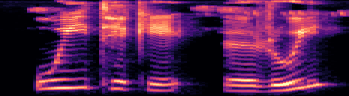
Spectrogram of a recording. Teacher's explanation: রুই শব্দের আদিতে র ব্যঞ্জনধ্বনির আগমন ঘটেছে। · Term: আদি ব্যঞ্জনাগম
